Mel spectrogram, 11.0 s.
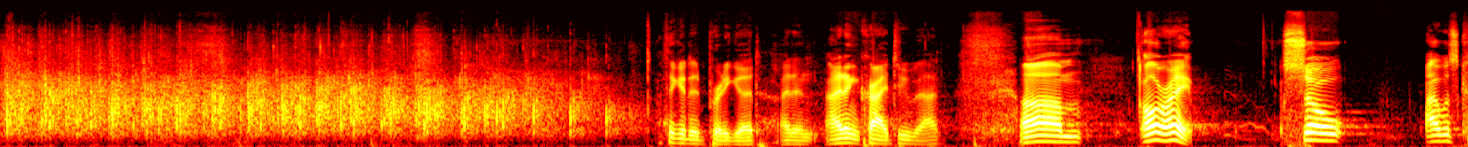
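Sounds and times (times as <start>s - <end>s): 
audience clapping: 0.0s - 5.2s
speech: 5.0s - 9.0s, 9.6s - 11.0s.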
